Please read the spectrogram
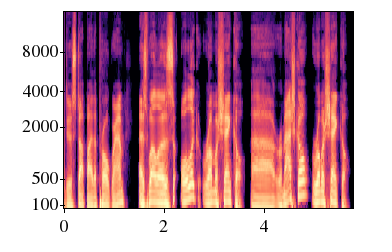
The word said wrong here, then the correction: Romashko: Well, I don't think there's an N in there, so it's just Romashko to me.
